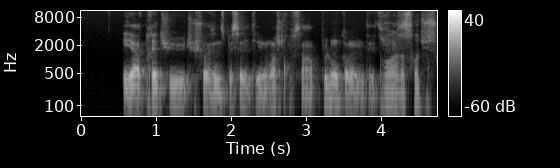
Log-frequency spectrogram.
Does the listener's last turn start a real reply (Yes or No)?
Yes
